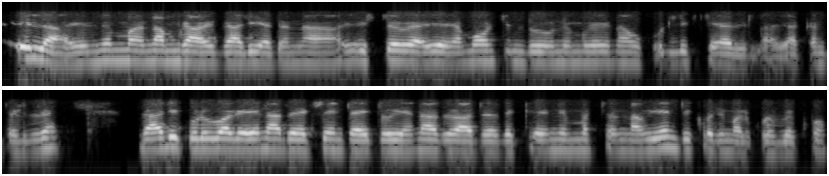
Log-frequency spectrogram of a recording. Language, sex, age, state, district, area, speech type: Kannada, male, 60+, Karnataka, Uttara Kannada, rural, conversation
